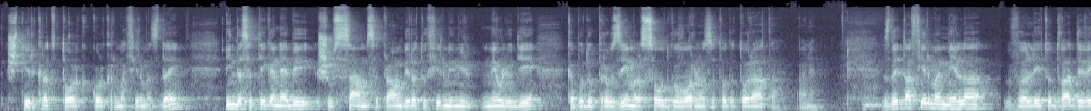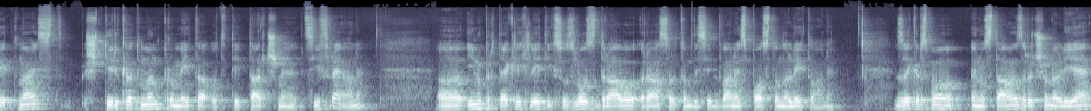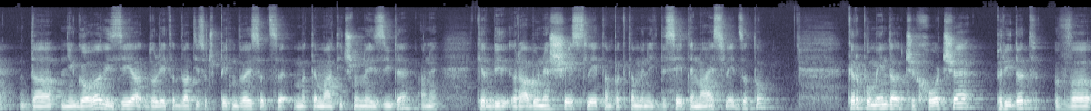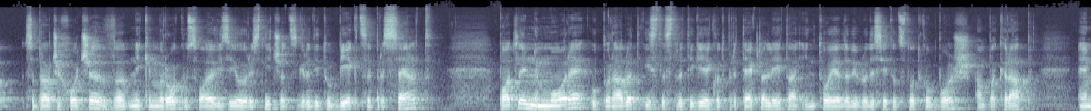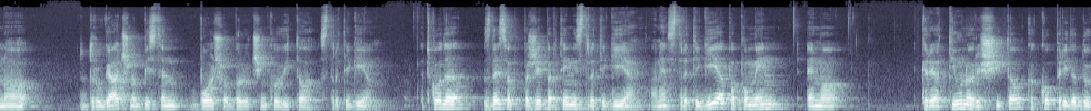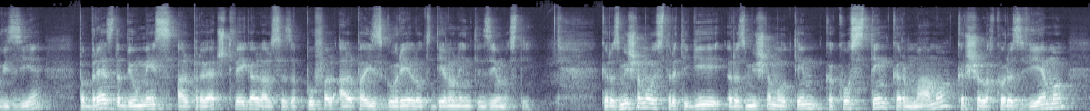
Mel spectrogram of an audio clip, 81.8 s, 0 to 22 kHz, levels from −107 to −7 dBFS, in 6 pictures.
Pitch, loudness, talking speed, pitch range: 100 Hz, -15 LUFS, 135 wpm, 95-120 Hz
